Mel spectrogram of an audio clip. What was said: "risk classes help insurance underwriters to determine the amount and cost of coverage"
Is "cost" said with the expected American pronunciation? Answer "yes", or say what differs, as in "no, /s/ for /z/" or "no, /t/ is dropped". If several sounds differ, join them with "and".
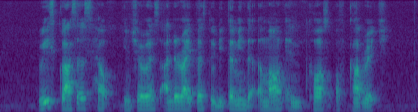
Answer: no, /t/ is dropped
